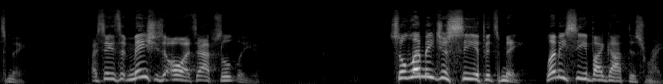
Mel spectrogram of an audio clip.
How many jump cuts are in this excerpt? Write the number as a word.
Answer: zero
